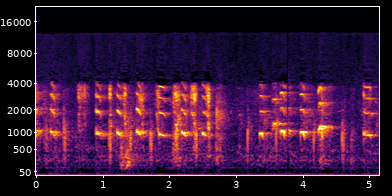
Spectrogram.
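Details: Playing cocker spaniel puppies produce a rapid run of thin, high yelps and squeaky whimpers, overlapping in quick bursts with brief pauses.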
